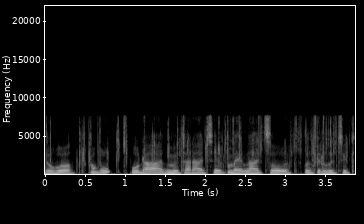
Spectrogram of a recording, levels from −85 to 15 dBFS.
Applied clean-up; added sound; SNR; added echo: neural diffusion model UNIVERSE++.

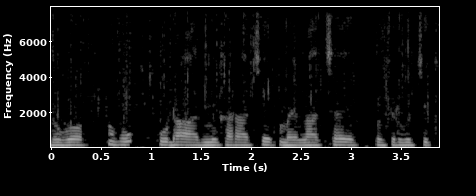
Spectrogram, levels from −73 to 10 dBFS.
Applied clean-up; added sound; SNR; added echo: classical method spectral subtraction.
